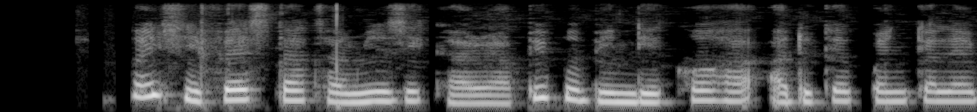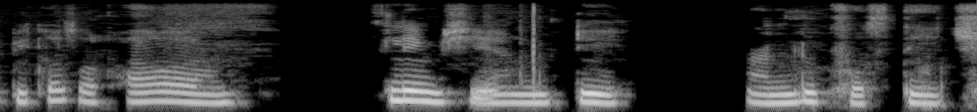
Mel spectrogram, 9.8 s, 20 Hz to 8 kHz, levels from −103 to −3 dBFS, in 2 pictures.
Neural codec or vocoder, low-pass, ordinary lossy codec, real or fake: none; 7.2 kHz; none; real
